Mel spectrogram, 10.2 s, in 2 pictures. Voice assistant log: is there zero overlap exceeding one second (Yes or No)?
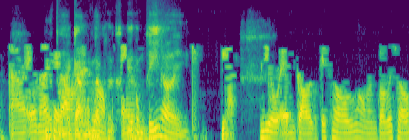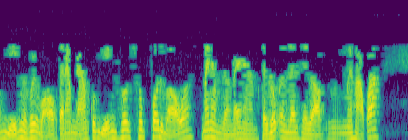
No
